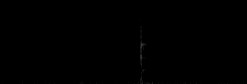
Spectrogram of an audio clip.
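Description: XLR microphone cable plug pushed into the front combo input of a Focusrite Scarlett 2i2 audio interface: a few faint scrapes and ticks, then one sharp click as the plug seats, about one and a half seconds in.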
